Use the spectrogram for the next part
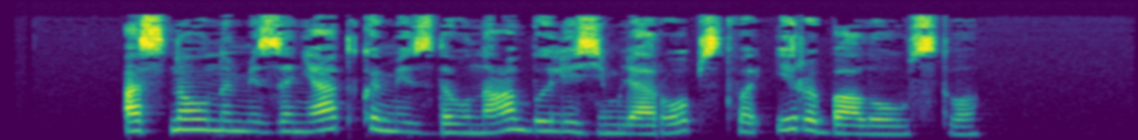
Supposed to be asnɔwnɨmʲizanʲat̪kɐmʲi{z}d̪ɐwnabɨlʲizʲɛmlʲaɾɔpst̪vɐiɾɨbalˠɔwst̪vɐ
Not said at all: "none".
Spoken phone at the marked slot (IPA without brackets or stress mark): z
